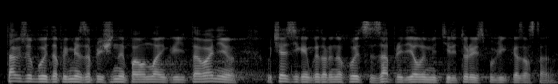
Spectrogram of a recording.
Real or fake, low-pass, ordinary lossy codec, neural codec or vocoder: real; none; none; none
